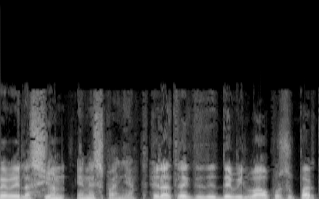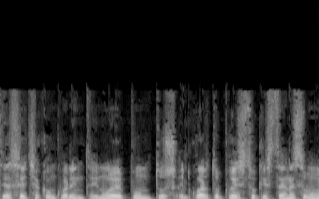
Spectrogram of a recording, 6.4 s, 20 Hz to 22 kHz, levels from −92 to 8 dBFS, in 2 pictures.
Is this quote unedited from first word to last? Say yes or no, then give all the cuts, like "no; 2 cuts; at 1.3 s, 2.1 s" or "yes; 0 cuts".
no; 1 cut; at 1.4 s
